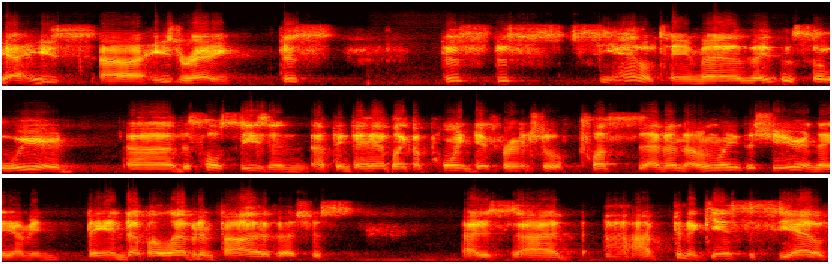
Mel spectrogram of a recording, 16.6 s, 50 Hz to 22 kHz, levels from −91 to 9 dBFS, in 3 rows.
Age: 20-39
